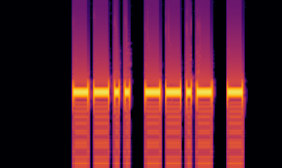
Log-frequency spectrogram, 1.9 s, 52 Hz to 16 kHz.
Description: Morse code, heard as a keyed tone, about 36 wpm, 700 Hz. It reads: ZQT
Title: USA Call Sign Postfixes - 3 Letters 35wpm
